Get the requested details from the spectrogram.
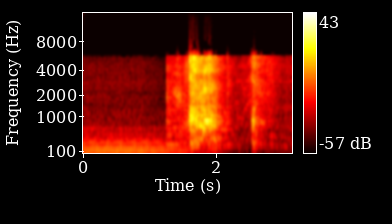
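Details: Two coughs, a longer harsh one then a short one, from a young child in a doctor's waiting room amid a local whooping cough outbreak; a 1-year-old there has a runny nose, congestion and a bad cough.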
